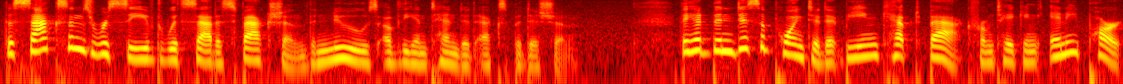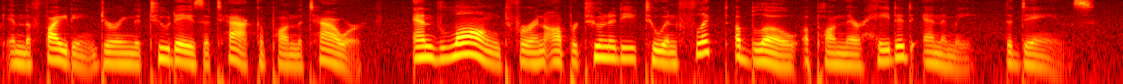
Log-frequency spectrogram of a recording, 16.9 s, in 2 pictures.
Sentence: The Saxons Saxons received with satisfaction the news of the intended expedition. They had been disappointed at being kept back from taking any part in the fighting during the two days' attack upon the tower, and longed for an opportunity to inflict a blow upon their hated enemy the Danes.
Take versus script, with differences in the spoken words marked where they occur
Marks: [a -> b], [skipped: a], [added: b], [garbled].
The Saxons [skipped: Saxons] received with satisfaction the news of the intended expedition. They had been disappointed at being kept back from taking any part in the fighting during the two days' attack upon the tower, and longed for an opportunity to inflict a blow upon their hated enemy the Danes.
